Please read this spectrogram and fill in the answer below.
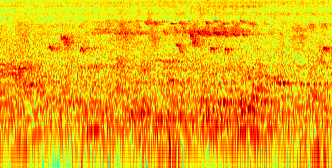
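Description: Faint outdoor ambience with small birds chirping now and then, the chirps crowding into a brief run of twittering in the middle.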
